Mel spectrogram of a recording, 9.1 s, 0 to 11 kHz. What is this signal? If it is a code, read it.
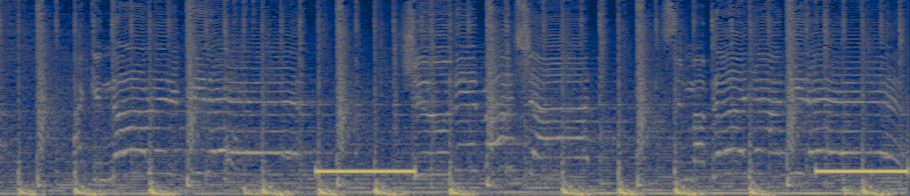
Ringback tone (Europe, 425 Hz), with noise.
